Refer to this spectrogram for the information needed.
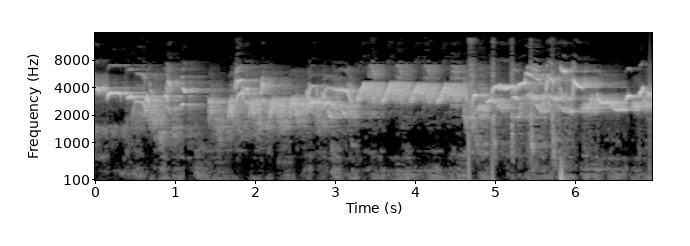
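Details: Oriental magpie-robin pouring out căn lửa song: layered whistles and chattering runs flow continuously, with a few crisp clicking sounds near the end.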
